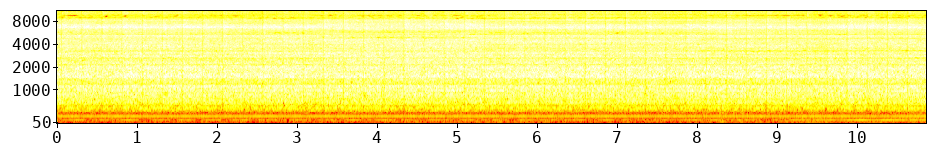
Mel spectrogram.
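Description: P-SB7 spirit box radio sweeping the band in reverse at 250 ms per step, giving a steady hiss of static.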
